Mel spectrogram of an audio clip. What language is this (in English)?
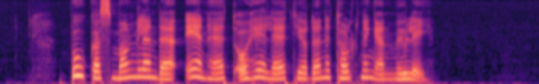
Norwegian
